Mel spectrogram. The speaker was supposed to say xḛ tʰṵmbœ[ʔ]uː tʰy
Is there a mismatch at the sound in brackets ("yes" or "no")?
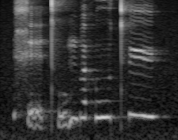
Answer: yes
